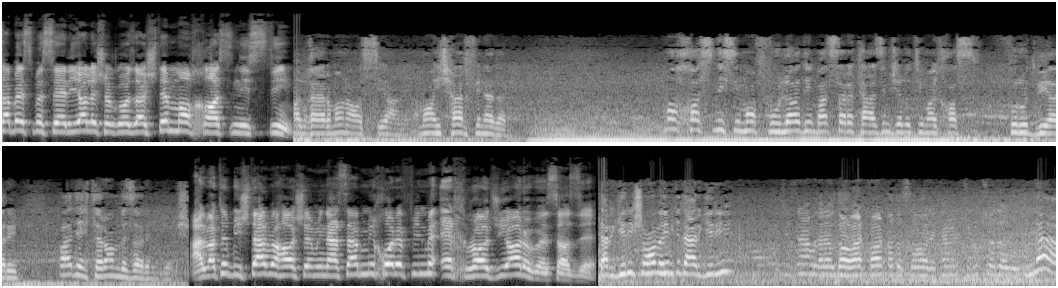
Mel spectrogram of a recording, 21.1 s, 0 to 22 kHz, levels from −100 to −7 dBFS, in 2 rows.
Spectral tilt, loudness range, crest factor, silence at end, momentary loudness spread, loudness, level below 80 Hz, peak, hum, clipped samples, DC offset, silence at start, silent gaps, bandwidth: -4.5 dB/octave; 5 LU; 18 dB; 0 s; 9 LU; -23 LUFS; -28 dBFS; -4 dBFS; none; under 0.1%; under 0.1%; 0 s; none; 13.5 kHz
